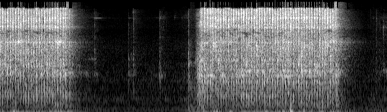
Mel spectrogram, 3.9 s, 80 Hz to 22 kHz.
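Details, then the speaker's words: 2008 Dodge Charger R/T, refitting wheels after carrier bearing job: two bursts of rapid impact wrench hammering, tone changing from low to high as lug nuts seat. "Now, I don't know if you guys can hear the change in tone from low to high, but that tone tells me I've sunk the lug nuts down."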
